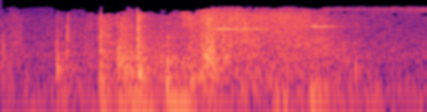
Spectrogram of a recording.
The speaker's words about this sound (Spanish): Abre la puerta de la calle.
